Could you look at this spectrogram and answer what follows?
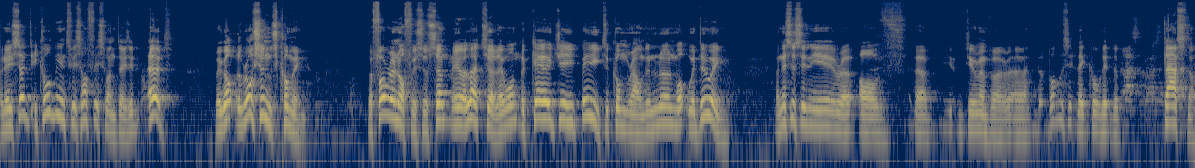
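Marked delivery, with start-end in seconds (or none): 2.2-10.9 put-on blunt, no-nonsense Yorkshire accent. Recalling when Martin called him into his office, speaker quotes him in Martin's Yorkshire accent. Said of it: "And he talked like this".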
